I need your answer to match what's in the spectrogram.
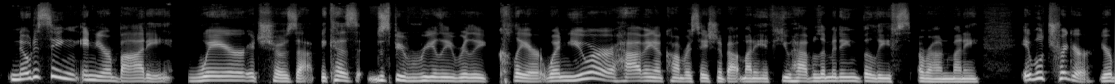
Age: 40-59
